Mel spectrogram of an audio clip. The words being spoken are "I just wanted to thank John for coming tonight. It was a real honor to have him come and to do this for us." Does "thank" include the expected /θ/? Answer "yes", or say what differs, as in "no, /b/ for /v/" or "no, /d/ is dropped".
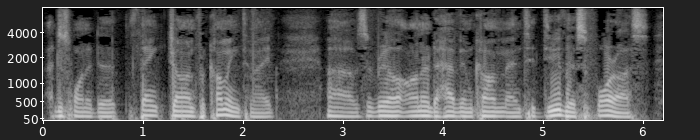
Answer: yes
